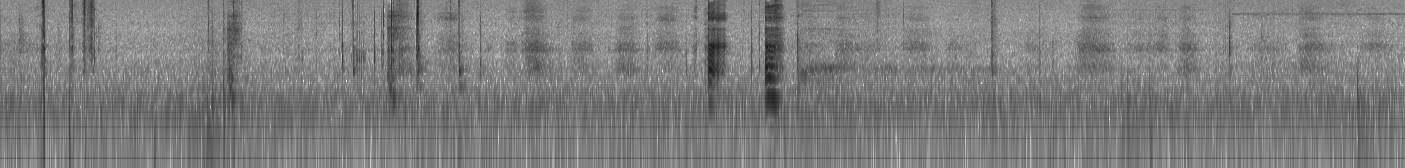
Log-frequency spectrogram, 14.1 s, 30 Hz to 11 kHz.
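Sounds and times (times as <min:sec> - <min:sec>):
baby babbling: 0:07.0 - 0:07.9.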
